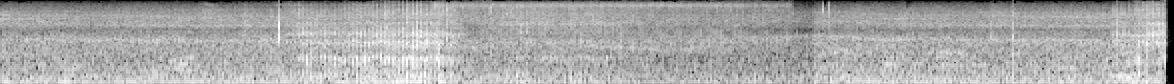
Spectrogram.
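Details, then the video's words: Sleeping dog snoring: one broad, rasping breath swells to a peak near the middle and fades, followed by quieter breathing against a steady low electrical hum and faint clicks. "Dog Snoring"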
